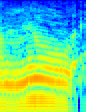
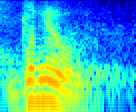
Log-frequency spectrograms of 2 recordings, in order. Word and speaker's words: GNU: Pero cuando es el nombre de nuestro sistema, no se debe seguir el diccionario. Pronunciarlo NU es muy confundiente en inglés, sobre todo porque hemos trabajado 21 años, ya no es nuevo, pero todavía es GNU.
